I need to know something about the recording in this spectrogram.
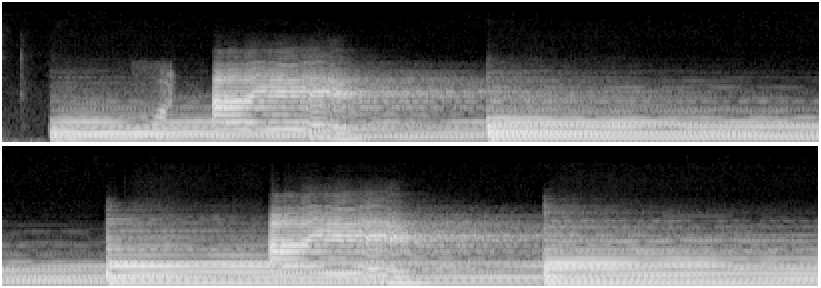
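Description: Opening bars of a pop song: loud, sustained synth chords shifting every second or two in a repeating pattern, with bright upper layers swelling in and out, and no singing yet.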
